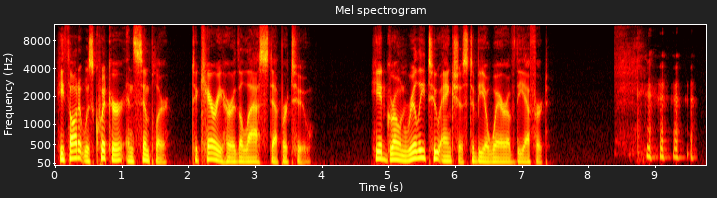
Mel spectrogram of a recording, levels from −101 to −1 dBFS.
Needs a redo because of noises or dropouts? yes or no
yes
